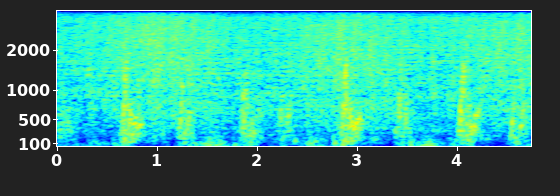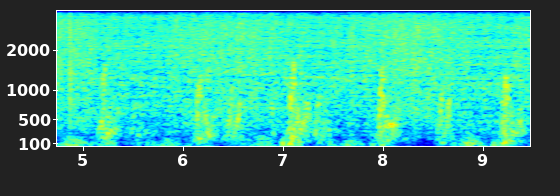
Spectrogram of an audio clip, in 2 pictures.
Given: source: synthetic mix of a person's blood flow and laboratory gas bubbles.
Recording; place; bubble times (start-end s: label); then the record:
Doppler ultrasound of blood flow; precordium
6.25-6.72 s: bubbles
6.84-6.97 s: bubbles
From the record:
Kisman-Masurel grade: 111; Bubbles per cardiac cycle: 1 to 2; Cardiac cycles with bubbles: 1 to 10%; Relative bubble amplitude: barely perceptible (0.100 to 0.250); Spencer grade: 1 (occasional bubble signal discernible with the cardiac motion signal, with majority of cardiac periods free of bubbles); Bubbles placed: only in the low amplitude regions of the cardiac cycle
